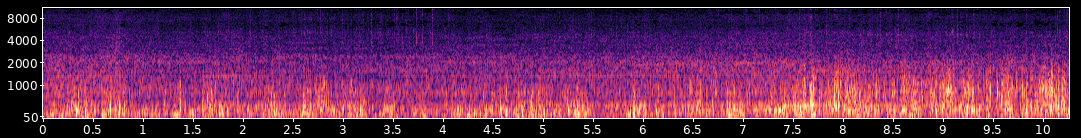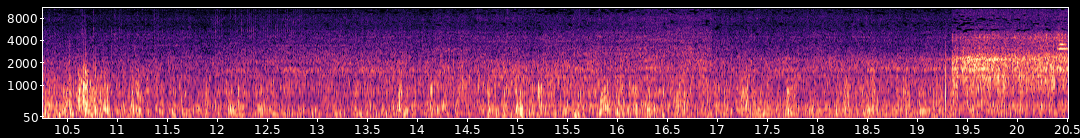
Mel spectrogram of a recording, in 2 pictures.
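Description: Wind buffeting the microphone over the engine and tyre noise of a moving motor scooter, rough and uneven throughout. Near the end it grows louder as another scooter draws close alongside.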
